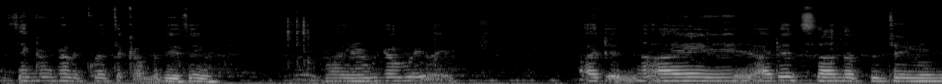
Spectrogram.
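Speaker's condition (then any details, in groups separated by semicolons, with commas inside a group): Quadriplegic cerebral palsy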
